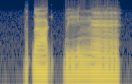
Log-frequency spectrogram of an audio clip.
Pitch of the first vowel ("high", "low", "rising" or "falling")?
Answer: high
